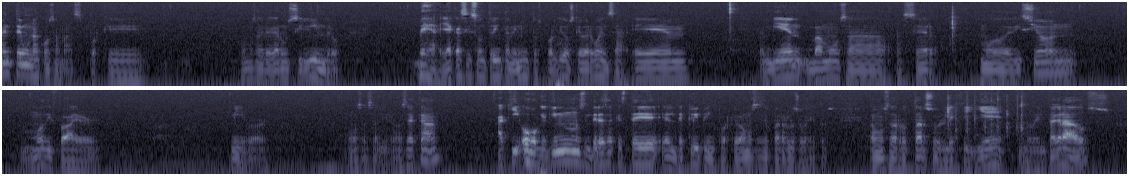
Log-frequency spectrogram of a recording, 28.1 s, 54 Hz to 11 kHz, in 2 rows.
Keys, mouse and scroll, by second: 1.8 click, 3.6 click, 4.8 click, 11.6 Tab, 13.2 click, 13.8 click, 14.1 click, 16.6 click, 18.1-20.2 drag, 25.4-26.4 typing, 26.6 KP_Enter, 27.8-28.1 scroll up 1.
